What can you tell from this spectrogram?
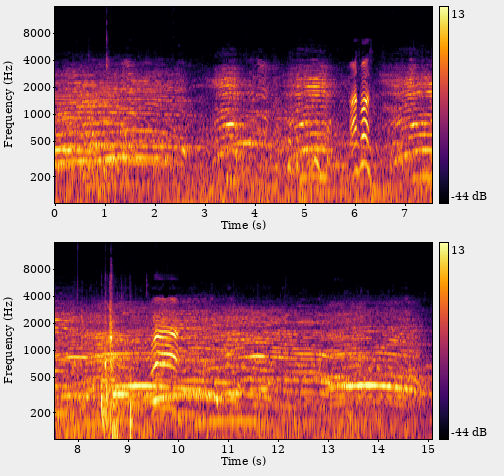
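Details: Large cattle coming down off a truck during unloading: repeated moos, some long and level and others short and bending, follow one another over fifteen seconds amid sharp clatters and background voices.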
